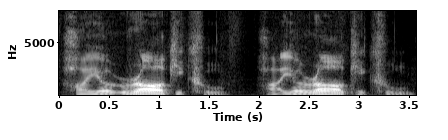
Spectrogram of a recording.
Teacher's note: the secondary stress goes on higher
